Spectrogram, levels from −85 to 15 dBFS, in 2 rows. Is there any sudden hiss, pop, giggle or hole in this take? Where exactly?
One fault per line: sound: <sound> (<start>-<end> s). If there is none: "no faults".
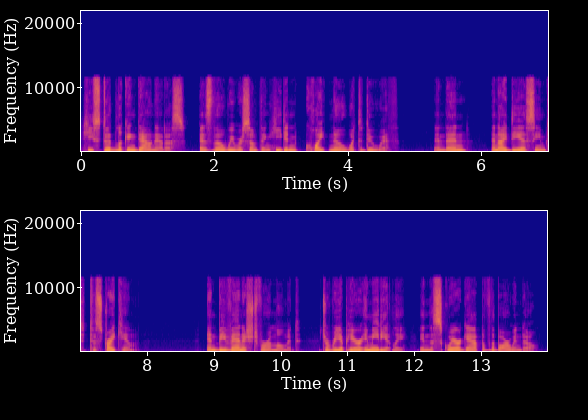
no faults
